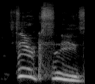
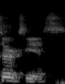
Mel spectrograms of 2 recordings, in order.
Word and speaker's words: Xerxes: Xerxes, my old pal, how are you? First of all, it's pronounced Xerxes.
